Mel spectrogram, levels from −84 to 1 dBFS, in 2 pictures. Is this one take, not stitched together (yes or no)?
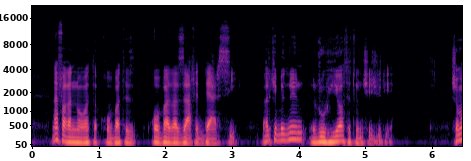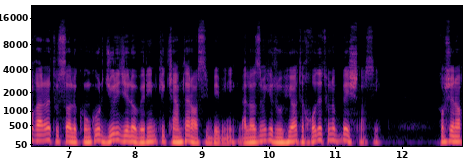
yes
